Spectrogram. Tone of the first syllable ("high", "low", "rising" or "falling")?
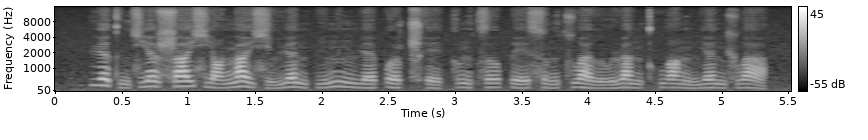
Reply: falling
